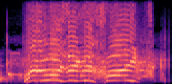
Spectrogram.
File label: losing, voiceovers english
